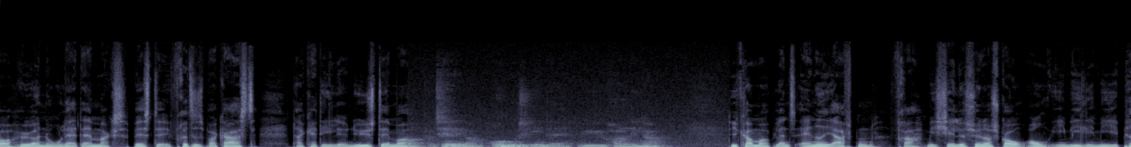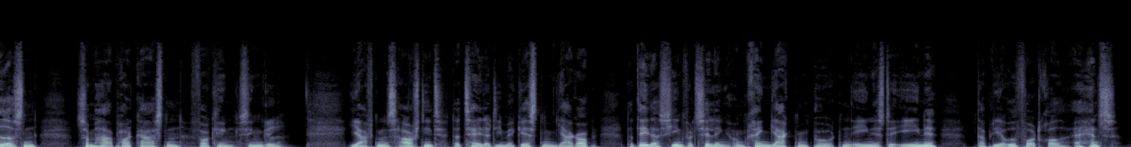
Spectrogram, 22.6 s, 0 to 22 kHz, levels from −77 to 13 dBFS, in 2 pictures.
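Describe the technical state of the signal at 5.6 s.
At 5.6 s the recording has most likely lost its close microphone and fallen back to a distant one, a switch to a distant microphone lasting from 4.08 s, just after "kan dele nye stemmer", to 7.28 s. The speech turns suddenly roomy and hollow, with thinner bass, and drops by roughly 5 dB. Background noise rises to around 25 dB below the speech. At 7.28 s the close, fuller sound returns just as abruptly.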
